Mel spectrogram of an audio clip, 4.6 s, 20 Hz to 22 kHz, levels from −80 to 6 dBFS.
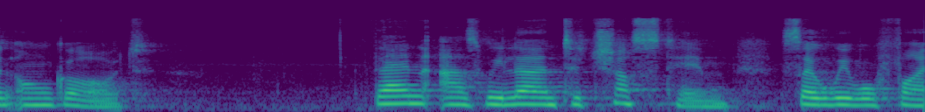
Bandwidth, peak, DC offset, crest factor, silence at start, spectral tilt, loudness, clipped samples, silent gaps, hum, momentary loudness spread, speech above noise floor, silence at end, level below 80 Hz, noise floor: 12.5 kHz; -10 dBFS; under 0.1%; 16 dB; 0 s; -5 dB/octave; -25 LUFS; under 0.1%; none; none; 12 LU; 34 dB; 0 s; -66 dBFS; -58 dBFS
